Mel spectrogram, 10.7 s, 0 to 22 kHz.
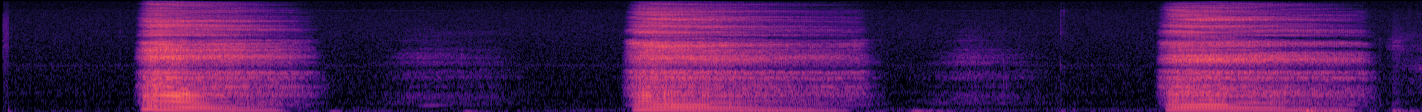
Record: {
  "exhalation_length": "10.7 s",
  "exhalation_amplitude": 2857,
  "exhalation_signal_mean_std_ratio": 0.48,
  "survey_phase": "beta (2021-08-13 to 2022-03-07)",
  "age": "45-64",
  "gender": "Male",
  "wearing_mask": "No",
  "symptom_cough_any": true,
  "symptom_runny_or_blocked_nose": true,
  "symptom_shortness_of_breath": true,
  "symptom_sore_throat": true,
  "symptom_fatigue": true,
  "symptom_fever_high_temperature": true,
  "symptom_headache": true,
  "symptom_change_to_sense_of_smell_or_taste": true,
  "symptom_loss_of_taste": true,
  "smoker_status": "Never smoked",
  "respiratory_condition_asthma": false,
  "respiratory_condition_other": false,
  "recruitment_source": "Test and Trace",
  "submission_delay": "1 day",
  "covid_test_result": "Positive",
  "covid_test_method": "RT-qPCR",
  "covid_ct_value": 28.7,
  "covid_ct_gene": "ORF1ab gene"
}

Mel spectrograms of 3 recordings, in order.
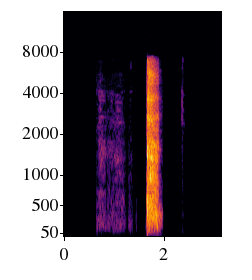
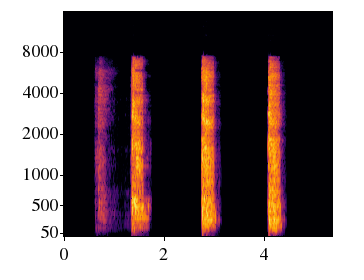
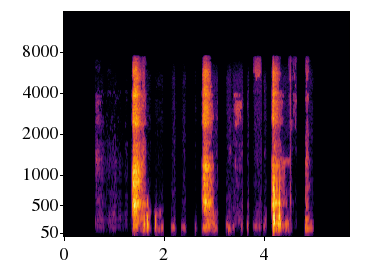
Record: {
  "cough_length": "3.2 s",
  "cough_amplitude": 27581,
  "cough_signal_mean_std_ratio": 0.2,
  "three_cough_length": "5.4 s",
  "three_cough_amplitude": 32767,
  "three_cough_signal_mean_std_ratio": 0.29,
  "exhalation_length": "5.7 s",
  "exhalation_amplitude": 28049,
  "exhalation_signal_mean_std_ratio": 0.24,
  "survey_phase": "beta (2021-08-13 to 2022-03-07)",
  "age": "18-44",
  "gender": "Male",
  "wearing_mask": "No",
  "symptom_runny_or_blocked_nose": true,
  "smoker_status": "Current smoker (1 to 10 cigarettes per day)",
  "respiratory_condition_asthma": false,
  "respiratory_condition_other": false,
  "recruitment_source": "REACT",
  "submission_delay": "2 days",
  "covid_test_result": "Negative",
  "covid_test_method": "RT-qPCR"
}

